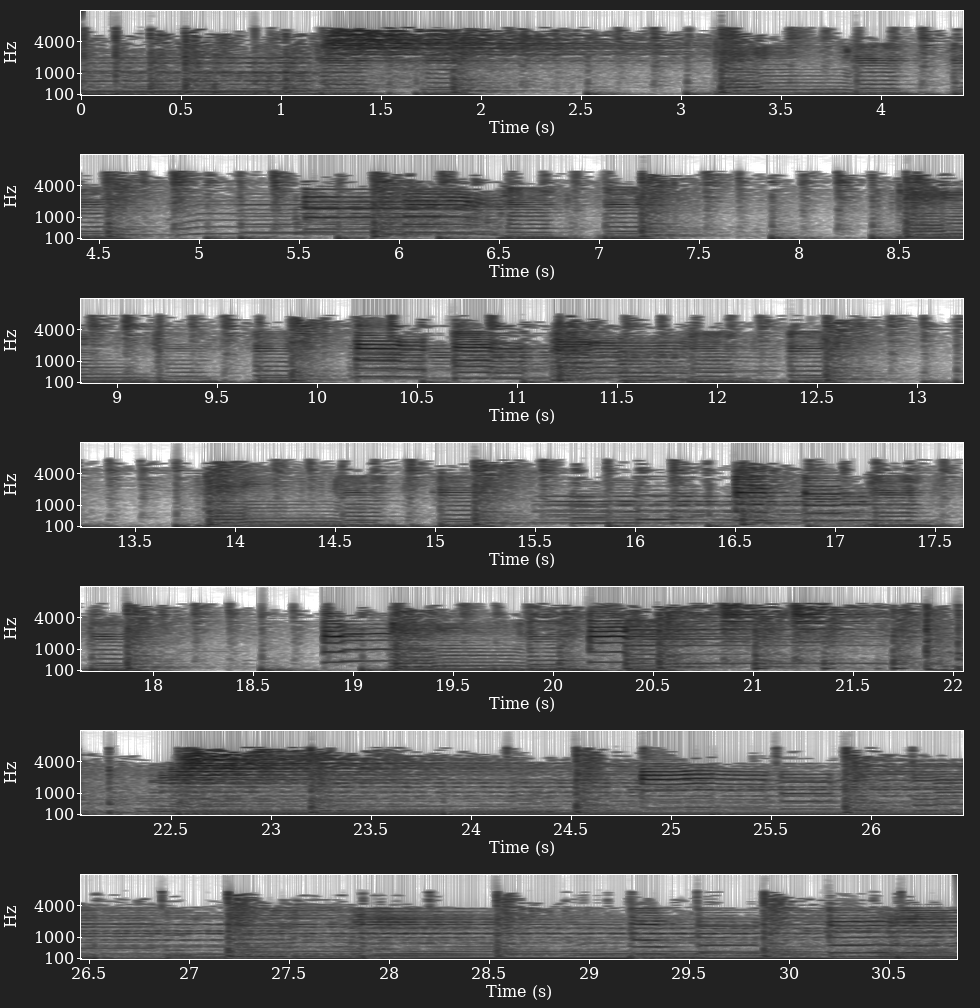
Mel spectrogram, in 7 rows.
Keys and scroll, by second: 7.3 space, 7.8 super+space, 7.9 super+space, 8.7 super+space, 8.8 super+space, 10.3 space, 10.8 alt+super+space, 10.8 alt+super+space, 11.3 alt+super+space, 11.8 alt+super+space, 12.3 alt+super+space, 12.4 alt+super+space, 13.4 typing, 14.5 alt+super+space, 14.7 typing, 14.8-15.3 alt+super+space, 16.0 space, 16.5 alt+super+space, 17.0 super+space, 18.2 space, 18.7 super+space, 18.9 super+space, 20.3 space, 20.9 alt+super+space, 20.9 alt+super+space, 21.0 alt+super+space, 22.2 super+space, 22.3-22.6 typing, 23.1 super+z, 24.7-26.5 typing, 26.6 super+space, 26.7 super+space, 27.3-28.0 super+space, 28.9 super+space.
